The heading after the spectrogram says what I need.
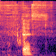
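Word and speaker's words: ث: Tha, with the tip of the tongue touching the edge of thanaya ulya.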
